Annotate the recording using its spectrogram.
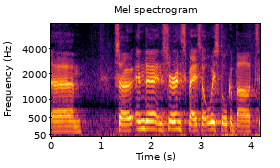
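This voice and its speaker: A man with ordinary pitch variation, heard with audible room echo. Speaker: actuary and conference speaker. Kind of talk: conference talk. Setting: stage with audience. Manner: loud; hesitant with frequent fillers.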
